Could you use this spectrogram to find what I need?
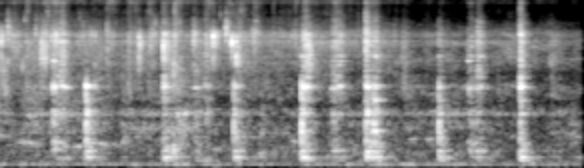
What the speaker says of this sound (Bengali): এখন আমি শুকনো মরিচটা ভেজে নেব আগে।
